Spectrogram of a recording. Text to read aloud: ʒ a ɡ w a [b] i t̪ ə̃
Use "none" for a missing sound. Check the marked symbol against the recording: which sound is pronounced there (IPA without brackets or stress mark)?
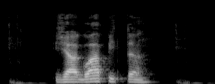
p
